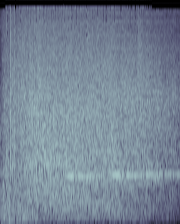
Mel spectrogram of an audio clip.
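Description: A powerful explosion roars through a building belonging to the Syrian government army, a dense, rumbling wall of noise that holds steady for several seconds before beginning to fade, with no voices present.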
